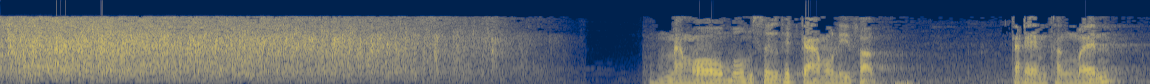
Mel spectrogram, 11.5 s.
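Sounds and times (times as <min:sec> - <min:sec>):
audience applause: 0:00.0 - 0:05.7
speech: 0:06.6 - 0:08.9, 0:10.1 - 0:11.2.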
